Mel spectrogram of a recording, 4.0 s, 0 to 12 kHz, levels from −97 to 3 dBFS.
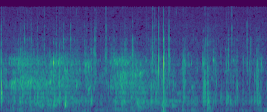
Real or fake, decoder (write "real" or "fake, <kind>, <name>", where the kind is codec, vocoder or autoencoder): real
